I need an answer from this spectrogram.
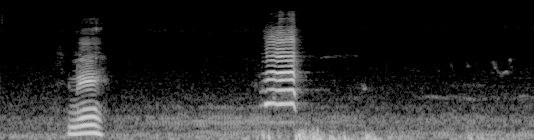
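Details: Two loud, trembling bleats from a kid goat eager to eat newly cut grass, the first lower and wavering, the second higher and brighter, about a second and a half apart, with low rustling afterwards.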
